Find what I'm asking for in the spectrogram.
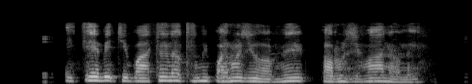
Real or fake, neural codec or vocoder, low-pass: fake; codec, 24 kHz, 0.9 kbps, WavTokenizer, medium music audio release; 7.2 kHz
